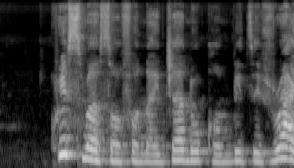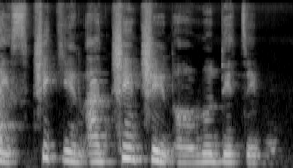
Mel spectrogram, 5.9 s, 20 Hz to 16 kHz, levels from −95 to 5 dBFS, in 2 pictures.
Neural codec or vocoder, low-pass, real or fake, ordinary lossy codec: none; 14.4 kHz; real; none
